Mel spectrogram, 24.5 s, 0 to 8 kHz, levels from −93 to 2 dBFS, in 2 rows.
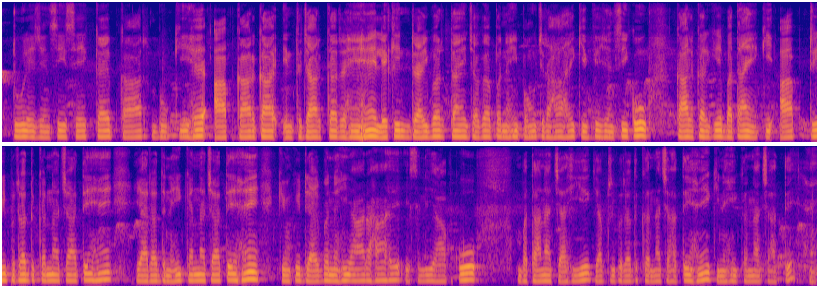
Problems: none marked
